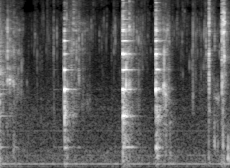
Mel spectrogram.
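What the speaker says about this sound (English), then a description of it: "Grab a spoon and a fork, and we'll just toss everything together" Spoon and fork tossing a warm salad of confit duck and lentils in a bowl, several soft clinks and scraping rustles in an irregular rhythm, close by and with no talk.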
